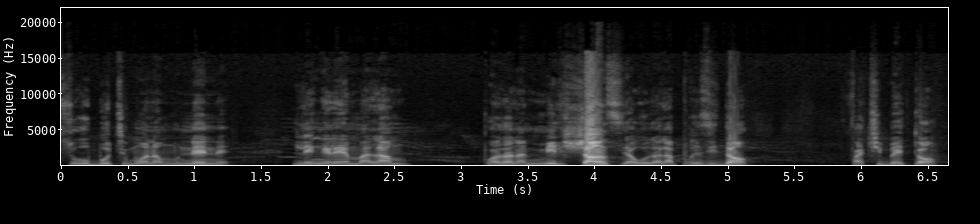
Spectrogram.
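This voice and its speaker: A Congolese man offers passionate, fast-paced opinion commentary, repeating himself as he switches between French and Lingala. His medium-pitched voice has fairly even intonation and a slightly bright quality, with no room sound.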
